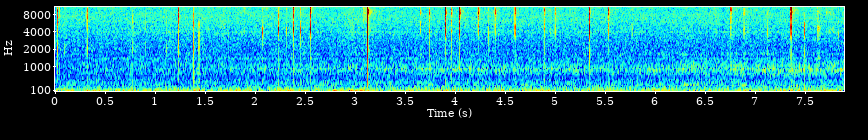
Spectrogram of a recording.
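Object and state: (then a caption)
Glass perfume bottle. A small clear glass perfume bottle with a metal cap is held in one hand and tapped with the fingertips and nails of the other. Quick, faint, bright clicks and ticks are scattered irregularly over a steady low hum, each dying away almost instantly.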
